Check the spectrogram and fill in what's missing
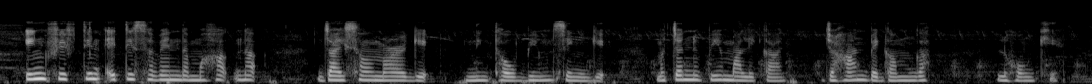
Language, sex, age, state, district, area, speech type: Manipuri, female, 45-60, Manipur, Chandel, rural, read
